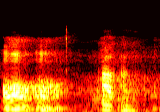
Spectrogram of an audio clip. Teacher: the okina in between the vowels simply tells me to break the sound of the vowel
